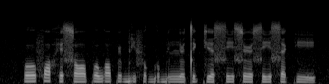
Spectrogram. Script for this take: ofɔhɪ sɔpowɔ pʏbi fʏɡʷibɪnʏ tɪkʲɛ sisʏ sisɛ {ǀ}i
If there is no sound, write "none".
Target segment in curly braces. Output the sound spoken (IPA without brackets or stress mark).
k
